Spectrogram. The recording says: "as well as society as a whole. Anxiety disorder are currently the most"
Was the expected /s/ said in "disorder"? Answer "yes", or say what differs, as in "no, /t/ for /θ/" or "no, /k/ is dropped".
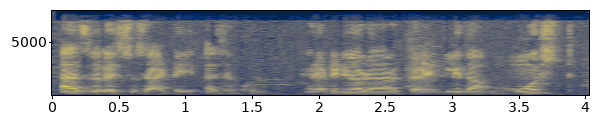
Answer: no, /s/ is dropped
